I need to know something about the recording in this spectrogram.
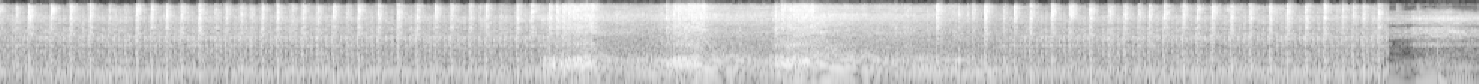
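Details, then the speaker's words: Motorcycle revved after clutch slip: rough metallic clatter over the engine as it revs and settles. Suspected cause is a worn, loose clutch housing; not confirmed. "Baru naik os kok suaranya jadi kayak gini, kira-kira apanya ya Su? Kan tadi slip kopling, terus gas langsung gini lagi suaranya."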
